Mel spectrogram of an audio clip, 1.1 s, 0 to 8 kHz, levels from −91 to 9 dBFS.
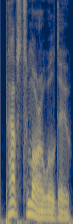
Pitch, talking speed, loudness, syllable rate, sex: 105 Hz, 270 wpm, -17 LUFS, 7.4 syllables/s, male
